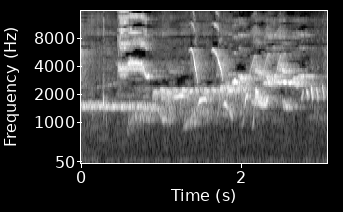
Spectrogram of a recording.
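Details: White-rumped shama singing aggressively to spur other birds to sing: a long steady whistle, then a dense, fast jumble of warbled and slurred notes, with high sharp downward strokes above.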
